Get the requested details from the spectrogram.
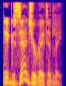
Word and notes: exaggeratedly: British English

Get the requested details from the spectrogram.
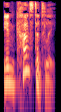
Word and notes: inconstantly: British English

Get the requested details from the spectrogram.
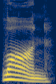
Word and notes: lawn: American English

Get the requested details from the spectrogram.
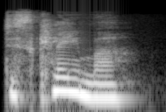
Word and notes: disclaimer: British English

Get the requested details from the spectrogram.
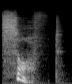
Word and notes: soft: British English

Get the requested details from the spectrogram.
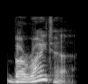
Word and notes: baryta: British English

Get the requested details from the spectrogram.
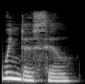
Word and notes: windowsill: British English

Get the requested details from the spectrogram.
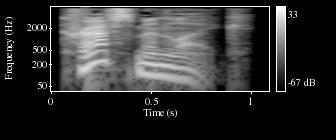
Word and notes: craftsmanlike: British English

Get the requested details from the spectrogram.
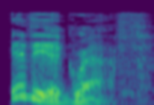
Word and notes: idiograph: British English

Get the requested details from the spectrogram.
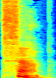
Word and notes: sap: British English

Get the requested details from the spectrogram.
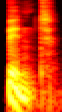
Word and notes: bint: British English

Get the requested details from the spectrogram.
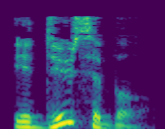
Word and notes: educible: British English

